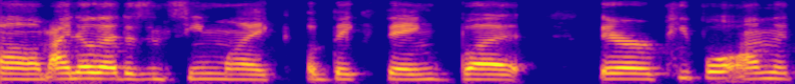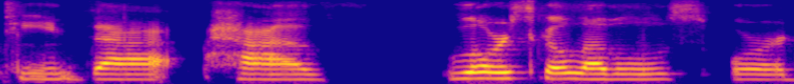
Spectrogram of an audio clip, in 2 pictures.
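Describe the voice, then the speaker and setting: In a medium pitch, a woman speaks very slowly with monotone, flat intonation. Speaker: student athlete. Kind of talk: testimony. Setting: video call.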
